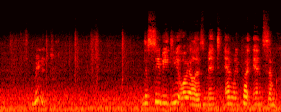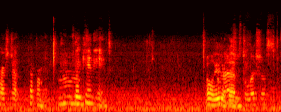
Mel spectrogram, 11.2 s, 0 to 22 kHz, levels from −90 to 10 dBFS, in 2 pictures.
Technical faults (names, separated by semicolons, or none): none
